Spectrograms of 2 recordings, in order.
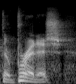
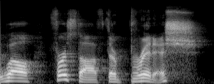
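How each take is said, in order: First: Said in the usual way. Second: Slow scornful dad. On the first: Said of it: "As if that could be". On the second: Retold or imitated. Dad warns his son about the British, slow and scornful. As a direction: hand down the verdict slowly like a suspicious father. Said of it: "He's like".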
